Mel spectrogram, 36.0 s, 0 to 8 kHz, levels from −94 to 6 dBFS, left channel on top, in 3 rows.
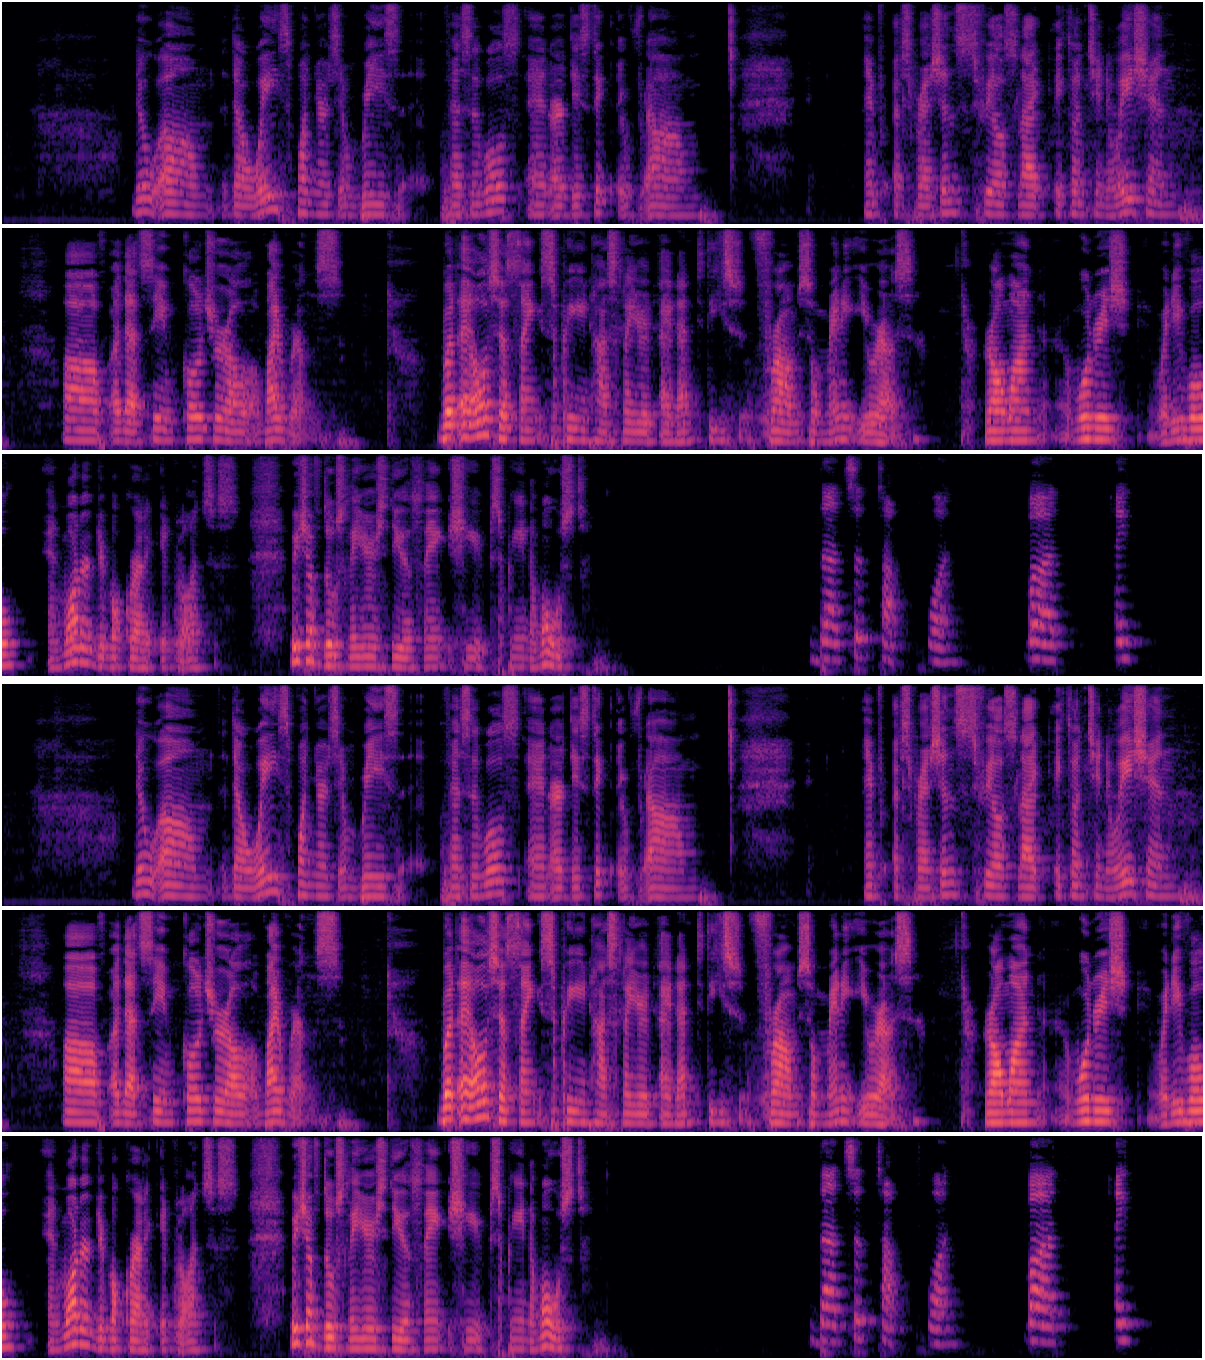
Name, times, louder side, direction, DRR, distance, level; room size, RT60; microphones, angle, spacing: voice 1, 1.3-4.0 4.4-6.9 7.4-7.9 8.6-12.0 12.3-15.5 15.9-16.1 16.4-21.2 21.6-24.1 24.4-29.9, right 3 dB, 20° right, 0.3 m, -34 dB
voice 2, 32.1-32.9 33.3-33.6 34.3-34.5 35.1-35.3, right 4 dB, 45° right, 1.0 m, -38 dB
3.5 x 2.1 x 2.8 m
head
